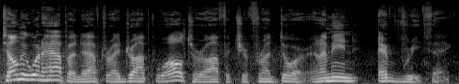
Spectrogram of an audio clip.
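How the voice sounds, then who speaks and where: A man's voice: mid-range voice, lively intonation, fairly quick, slight background noise, natural voice. An actor playing an earnest, articulate male attorney turned author in a radio drama. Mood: stern, insistent.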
